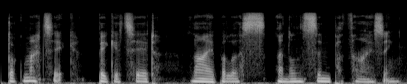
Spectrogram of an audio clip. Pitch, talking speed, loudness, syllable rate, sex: 130 Hz, 75 wpm, -22 LUFS, 4.4 syllables/s, male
